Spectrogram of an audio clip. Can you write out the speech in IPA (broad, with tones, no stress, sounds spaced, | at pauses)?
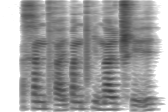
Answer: x a˥ n pʰ a˧˥ ɪ̯ p a˥ n pʰ i˥˩ n̪ a˥ ɪ̯ ʈ͡ʂʰ ḛ˨˩˦ ɪ̯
